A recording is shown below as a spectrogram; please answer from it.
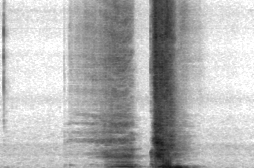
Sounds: Sneeze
